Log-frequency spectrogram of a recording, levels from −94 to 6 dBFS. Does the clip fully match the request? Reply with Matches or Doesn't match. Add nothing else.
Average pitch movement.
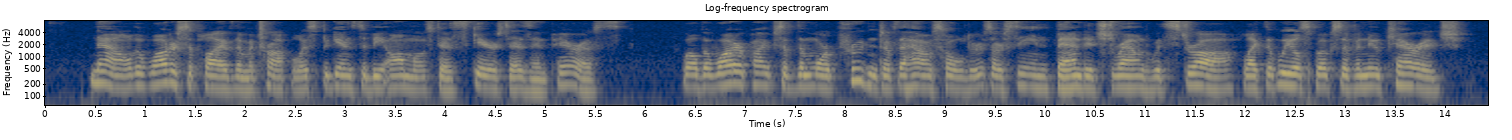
Doesn't match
